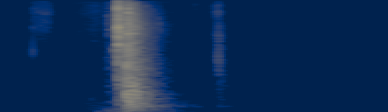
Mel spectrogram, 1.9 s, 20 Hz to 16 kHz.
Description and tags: Bathroom door slam shut harder
Slamming a bathroom door shut. It was recorded with an H4N recorder in my home.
